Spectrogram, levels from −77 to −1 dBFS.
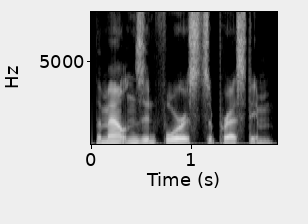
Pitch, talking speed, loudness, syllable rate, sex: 90 Hz, 195 wpm, -19 LUFS, 5.5 syllables/s, male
